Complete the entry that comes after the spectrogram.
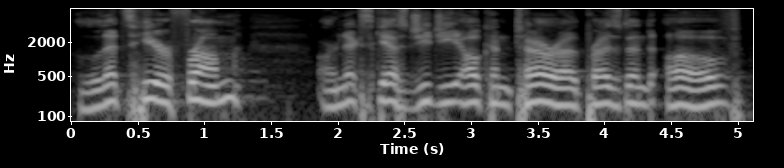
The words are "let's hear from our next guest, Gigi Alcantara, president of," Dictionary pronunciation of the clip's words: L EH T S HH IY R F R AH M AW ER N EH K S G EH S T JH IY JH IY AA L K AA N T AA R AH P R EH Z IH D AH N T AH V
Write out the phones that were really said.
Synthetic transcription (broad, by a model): L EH T S HH IY R F R AH M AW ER N EH K S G EH S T JH IY JH IY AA L K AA N T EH R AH P R EH Z IH D AH N T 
